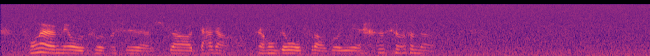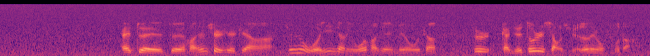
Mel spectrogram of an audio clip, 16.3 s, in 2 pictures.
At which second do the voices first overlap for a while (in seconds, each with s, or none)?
none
